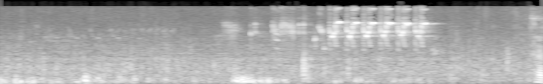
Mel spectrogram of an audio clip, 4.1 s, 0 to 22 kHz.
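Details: On 29 June 2022, by a roadside marsh with freshly cut vegetation, a Marsh Wren gives a brief, dry, rattling trill of rapid high notes, with a swamp sparrow nearby, a man talking quietly and low road noise behind.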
